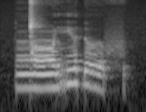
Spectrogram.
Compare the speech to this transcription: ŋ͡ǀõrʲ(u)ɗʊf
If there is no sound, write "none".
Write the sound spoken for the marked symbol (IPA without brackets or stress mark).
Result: ʊ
